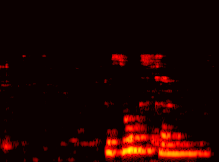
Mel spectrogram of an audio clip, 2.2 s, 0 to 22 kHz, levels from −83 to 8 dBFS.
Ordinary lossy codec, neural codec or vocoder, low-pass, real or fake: none; none; 5.4 kHz; real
